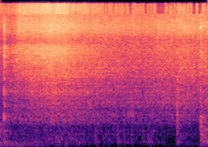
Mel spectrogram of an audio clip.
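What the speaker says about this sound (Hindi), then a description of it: "उधर मैंने ऑयल गर्म रखा हुआ है कढ़ाई में, और इसको हमने फ्राई करना है।" Chicken fries in hot oil in a kadhai over high heat, a loud, bright, continuous sizzle close up, with a couple of sharp spits and crackles near the end.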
